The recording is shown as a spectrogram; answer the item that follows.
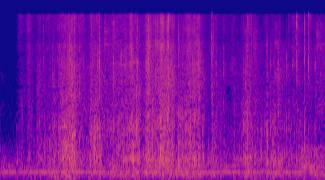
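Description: Crumpled paper crinkling in irregular crackles as hands push pine nuts in among the paper wads stuffed into a stainless steel parrot foraging cage. It starts about half a second in.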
